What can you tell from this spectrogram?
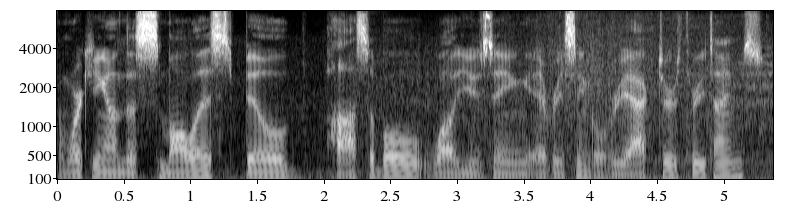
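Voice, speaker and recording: A man speaks at a moderate pace with a fairly low pitch and fairly even intonation. His loudness stays very even, and room echo is audible. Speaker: game streamer. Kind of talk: live gaming stream chat. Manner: relaxed, laid-back.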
